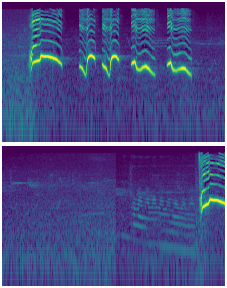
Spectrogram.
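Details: White-cheeked laughingthrush giving a morning song in the many forest voices style: a strong whistle, then four rapid curling notes, a long quiet gap with faint softer sounds, and a final loud whistle.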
